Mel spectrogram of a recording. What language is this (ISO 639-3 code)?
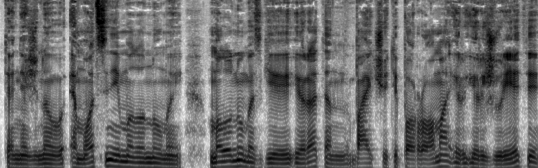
lit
